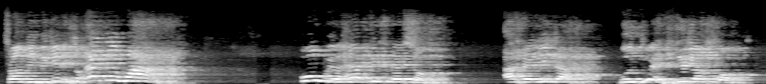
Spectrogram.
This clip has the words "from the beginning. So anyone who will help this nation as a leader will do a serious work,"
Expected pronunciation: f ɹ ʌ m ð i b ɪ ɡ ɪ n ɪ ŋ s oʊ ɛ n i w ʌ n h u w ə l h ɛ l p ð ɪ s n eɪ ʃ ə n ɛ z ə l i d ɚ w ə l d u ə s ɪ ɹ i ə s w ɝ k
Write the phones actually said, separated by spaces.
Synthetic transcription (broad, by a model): f ɹ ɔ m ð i b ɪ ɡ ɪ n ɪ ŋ s oʊ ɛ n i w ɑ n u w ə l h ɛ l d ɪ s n eɪ s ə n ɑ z ə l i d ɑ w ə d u ə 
